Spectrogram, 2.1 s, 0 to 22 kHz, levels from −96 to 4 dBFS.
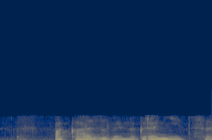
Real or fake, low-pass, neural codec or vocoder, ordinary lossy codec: fake; 7.2 kHz; codec, 16 kHz, 8 kbps, FunCodec, trained on LibriTTS, 25 frames a second; AAC, 16 kbps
